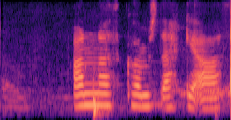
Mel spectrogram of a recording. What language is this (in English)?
Icelandic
